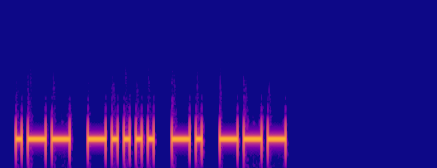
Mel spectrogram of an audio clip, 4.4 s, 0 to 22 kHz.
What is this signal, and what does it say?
Morse code, heard as a keyed tone, about 21 wpm, 700 Hz. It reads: W6NO
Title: USA Call Signs - 4 Characters - 20wpm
